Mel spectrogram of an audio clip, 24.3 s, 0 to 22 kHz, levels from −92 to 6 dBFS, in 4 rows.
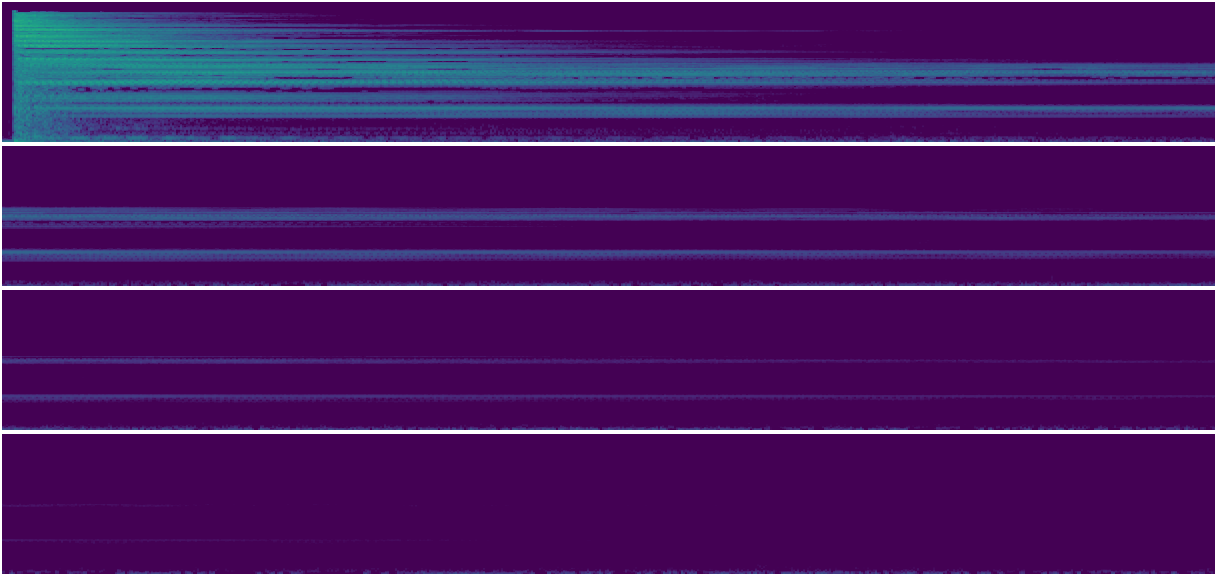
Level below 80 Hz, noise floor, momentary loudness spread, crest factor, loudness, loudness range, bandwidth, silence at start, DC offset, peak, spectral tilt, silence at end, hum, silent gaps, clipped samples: -70 dBFS; -83 dBFS; 29 LU; 30 dB; -25 LUFS; 27 LU; 16 kHz; 0.05 s; under 0.1%; -6 dBFS; 3 dB/octave; 19.5 s; none; none; under 0.1%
